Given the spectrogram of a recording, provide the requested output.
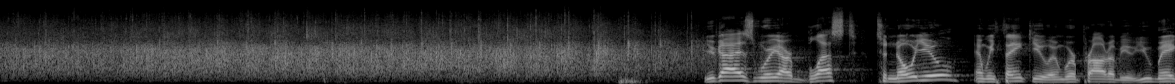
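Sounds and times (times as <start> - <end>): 
audience applause for graduating class: 0.0 - 7.3
speech: 7.1 - 11.7.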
